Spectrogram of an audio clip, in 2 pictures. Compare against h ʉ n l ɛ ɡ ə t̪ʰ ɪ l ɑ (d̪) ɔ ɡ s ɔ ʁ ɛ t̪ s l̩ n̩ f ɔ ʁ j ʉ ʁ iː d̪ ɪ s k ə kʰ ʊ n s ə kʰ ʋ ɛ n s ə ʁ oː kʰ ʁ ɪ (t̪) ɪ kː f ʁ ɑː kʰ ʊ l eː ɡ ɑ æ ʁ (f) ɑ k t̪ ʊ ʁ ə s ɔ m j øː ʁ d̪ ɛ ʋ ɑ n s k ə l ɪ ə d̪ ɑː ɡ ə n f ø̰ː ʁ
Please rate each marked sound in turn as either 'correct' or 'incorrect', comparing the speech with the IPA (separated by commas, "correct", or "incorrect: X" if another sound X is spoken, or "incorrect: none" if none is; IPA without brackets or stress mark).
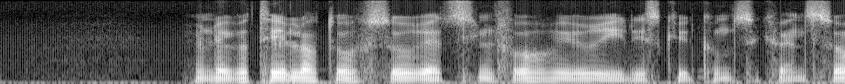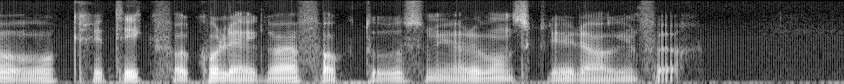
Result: incorrect: t̪, incorrect: t̪ʰ, correct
